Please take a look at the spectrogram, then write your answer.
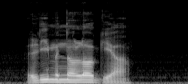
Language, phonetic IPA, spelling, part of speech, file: Polish, [ˌlʲĩmnɔˈlɔɟja], limnologia, noun, Pl-limnologia.ogg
